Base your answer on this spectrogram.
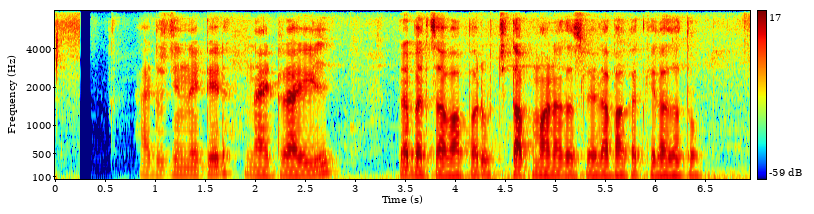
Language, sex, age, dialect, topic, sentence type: Marathi, male, 25-30, Standard Marathi, agriculture, statement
